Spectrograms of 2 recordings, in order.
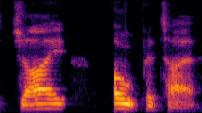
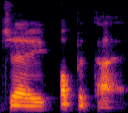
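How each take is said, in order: First: The first name sounds like 'Jai', rhyming with 'eye'. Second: The first name sounds like 'Jay', rhyming with 'day'. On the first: The speaker calls it right. "Apparently, it's Jai Opataya" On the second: The speaker calls it wrong. "not Jay Opataya"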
